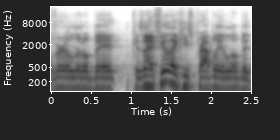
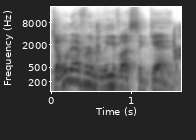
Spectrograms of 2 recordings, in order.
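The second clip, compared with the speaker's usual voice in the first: aggressive, angry voice. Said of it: "you can hear some aggression in his voice".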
